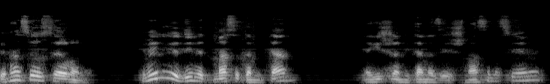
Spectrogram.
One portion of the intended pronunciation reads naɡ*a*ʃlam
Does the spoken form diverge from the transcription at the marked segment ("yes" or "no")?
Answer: yes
